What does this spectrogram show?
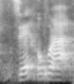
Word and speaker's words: Jehovah: 영어식으로 읽으면 여호와가 제호바 이렇게 얘기하는 거예요. 제호바. 네, 제호바. 영어식으로는.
